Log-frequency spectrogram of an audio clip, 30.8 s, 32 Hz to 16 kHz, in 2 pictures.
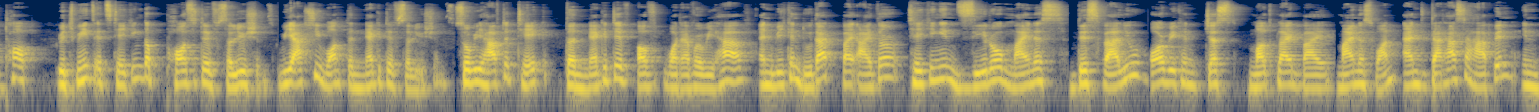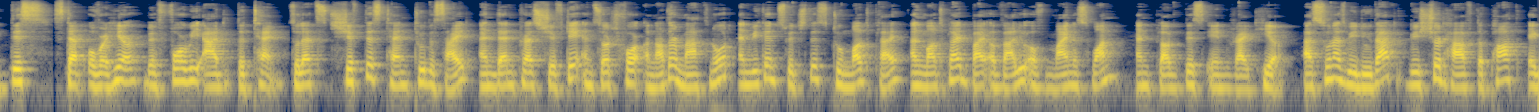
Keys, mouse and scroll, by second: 0.5 scroll down 1, 0.5-3.0 scroll up 4, 0.6 shift+middle drag, 4.4-4.9 scroll down 4, 4.5-4.9 shift+middle drag, 7.2 middle drag, 7.5-7.9 scroll up 2, 13.9 shift+middle drag, 14.3-14.7 scroll up 3, 14.9 shift+middle drag, 15.1-15.8 scroll up 1, 18.2-18.7 scroll down 2, 18.8 click, 20.1 scroll up 1, 20.5 shift+a, 24.9-26.1 drag, 27.2 click, 28.3 click, 29.1-29.5 scroll down 2, 29.5-30.2 shift+middle drag, 30.4-30.7 middle drag.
